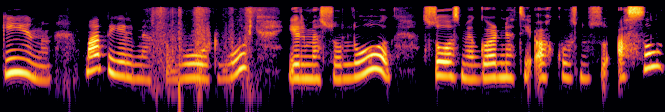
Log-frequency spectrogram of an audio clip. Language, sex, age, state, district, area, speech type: Kashmiri, female, 18-30, Jammu and Kashmir, Budgam, rural, spontaneous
